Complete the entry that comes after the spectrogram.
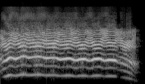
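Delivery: high, long-held "Aaah!"; drawn-out high-pitched holler; defiant mock yell. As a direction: stretch out one high cry. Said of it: "be like".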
